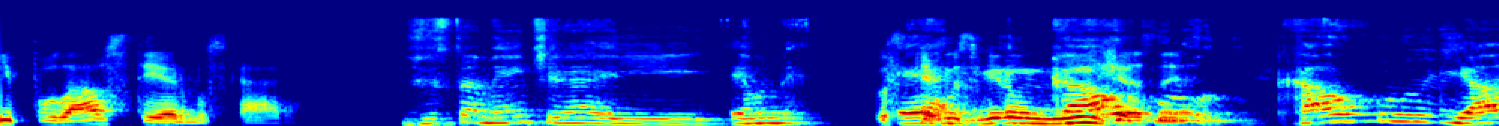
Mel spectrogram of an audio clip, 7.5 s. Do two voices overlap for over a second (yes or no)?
yes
